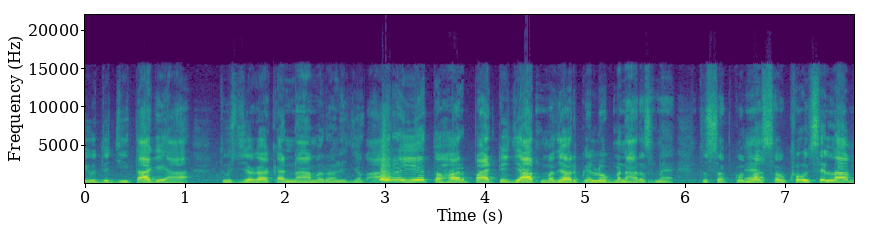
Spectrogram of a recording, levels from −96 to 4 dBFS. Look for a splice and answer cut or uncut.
cut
